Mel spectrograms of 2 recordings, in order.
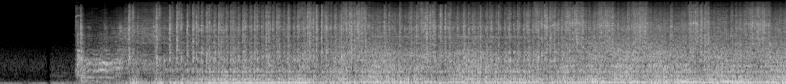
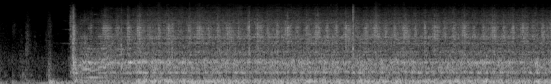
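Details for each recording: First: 1955 Chevy dump-bed truck, sat 23 years, running off a funnel fuel setup while old fuel is pumped out: catches after a short crank, steady even idle, no knocks or misses, pressure looks great; normal idle. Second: 1955 Chevy dump-bed truck, sat 23 years, cranked while bottle-fed fuel, old tank fuel foul: a few clicks then steady starter churning near 200 rpm that never catches; suspected crank-no-start with no spark, unconfirmed; oil pressure gauge rising.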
